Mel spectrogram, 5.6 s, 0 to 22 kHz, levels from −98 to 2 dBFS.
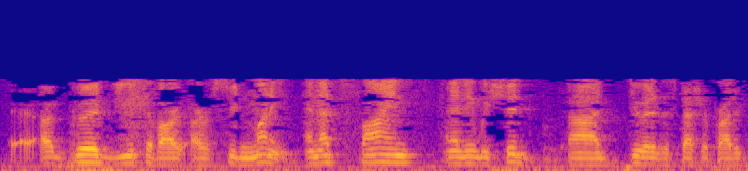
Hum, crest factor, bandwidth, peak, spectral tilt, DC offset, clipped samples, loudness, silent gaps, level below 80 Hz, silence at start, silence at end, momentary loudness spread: none; 18 dB; 4 kHz; -2 dBFS; -10 dB/octave; under 0.1%; under 0.1%; -22 LUFS; none; -40 dBFS; 0 s; 0 s; 10 LU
